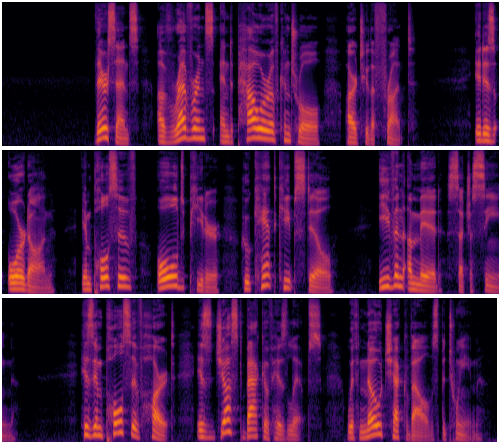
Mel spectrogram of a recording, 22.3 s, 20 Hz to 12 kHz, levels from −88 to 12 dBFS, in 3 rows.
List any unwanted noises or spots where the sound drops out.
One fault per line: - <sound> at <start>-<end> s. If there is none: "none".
none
